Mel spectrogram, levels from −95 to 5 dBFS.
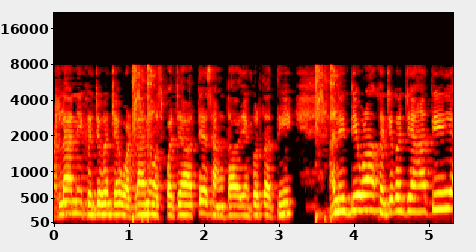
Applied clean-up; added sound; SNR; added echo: classical method Wiener filter.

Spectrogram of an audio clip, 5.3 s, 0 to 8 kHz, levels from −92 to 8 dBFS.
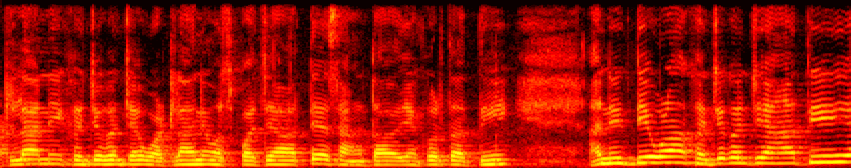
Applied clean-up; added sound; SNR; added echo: none; none; none; none.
